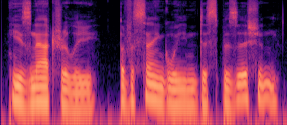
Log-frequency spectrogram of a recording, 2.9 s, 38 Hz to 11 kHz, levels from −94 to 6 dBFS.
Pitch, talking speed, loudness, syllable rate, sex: 100 Hz, 145 wpm, -19 LUFS, 6.1 syllables/s, male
